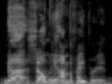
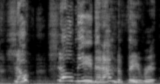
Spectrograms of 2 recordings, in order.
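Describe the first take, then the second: First: Said in the usual way. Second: Playful plea. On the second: Pretend.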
